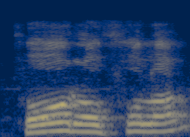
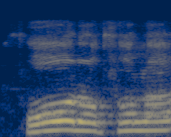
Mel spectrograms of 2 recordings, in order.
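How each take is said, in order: Both takes have the same delivery.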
